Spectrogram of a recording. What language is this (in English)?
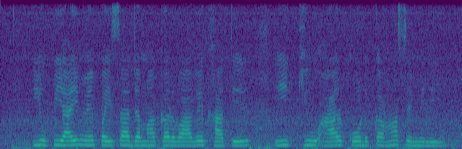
Maithili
